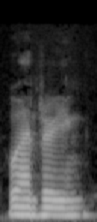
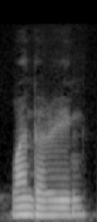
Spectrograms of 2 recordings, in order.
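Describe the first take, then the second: No difference in how they are said.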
